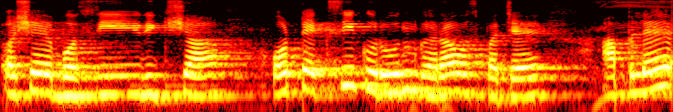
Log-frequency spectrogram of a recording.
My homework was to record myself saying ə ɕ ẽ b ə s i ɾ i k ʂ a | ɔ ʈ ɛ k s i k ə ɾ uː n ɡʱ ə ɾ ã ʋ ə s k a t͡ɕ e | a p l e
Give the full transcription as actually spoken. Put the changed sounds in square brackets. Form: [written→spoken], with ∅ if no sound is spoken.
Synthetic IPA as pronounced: ə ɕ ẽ b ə s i ɾ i k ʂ a | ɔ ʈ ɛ k s i k ə ɾ uː n ɡʱ ə ɾ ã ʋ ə s [k→p] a t͡ɕ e | a p l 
